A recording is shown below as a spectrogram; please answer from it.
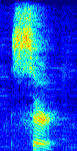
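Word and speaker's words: Shur: Then Moses led Israel from the Red Sea, and they went into the desert of Sur. Now it's spelled S-H-U-R.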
